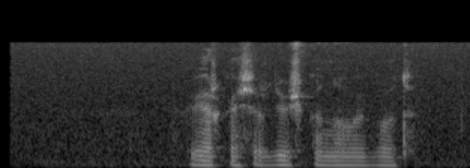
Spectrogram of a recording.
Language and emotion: Russian, neutral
